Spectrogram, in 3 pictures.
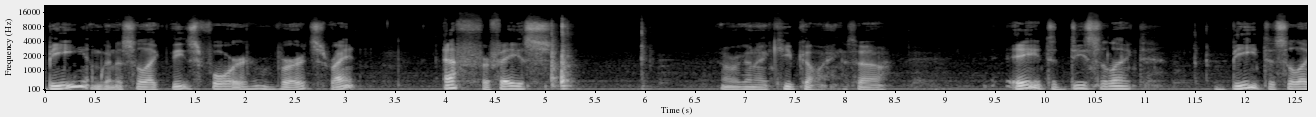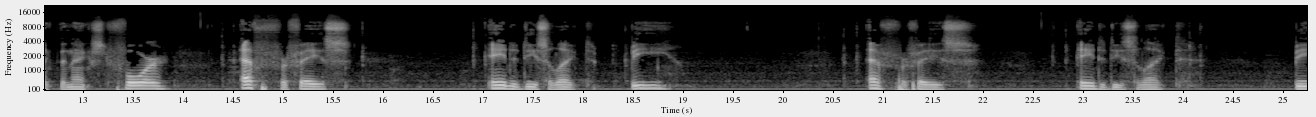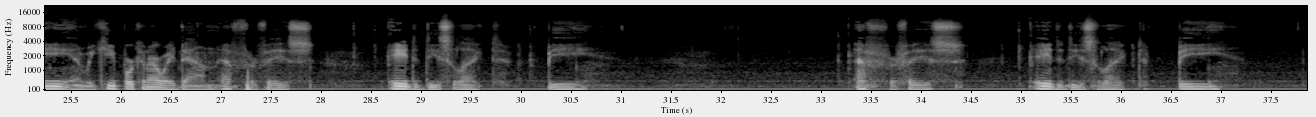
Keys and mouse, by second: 0.0 b, 4.5 f, 6.6 KP_1, 11.2 a, 12.1 b, 15.0 f, 17.5 a, 18.9 b, 21.2 f, 23.4 a, 24.7 b, 27.2 f, 29.1 a, 30.6 b, 33.8 f, 35.6 a, 36.7 b.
